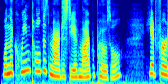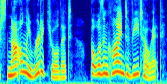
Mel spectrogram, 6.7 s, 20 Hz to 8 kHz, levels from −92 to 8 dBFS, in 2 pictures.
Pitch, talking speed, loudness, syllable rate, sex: 255 Hz, 195 wpm, -17 LUFS, 5.8 syllables/s, female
